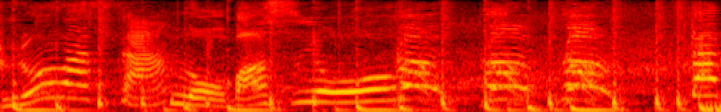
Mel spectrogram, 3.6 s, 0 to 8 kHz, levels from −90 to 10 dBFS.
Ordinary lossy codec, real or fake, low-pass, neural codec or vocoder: none; real; none; none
